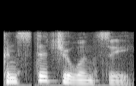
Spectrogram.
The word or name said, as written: constituency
